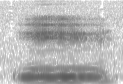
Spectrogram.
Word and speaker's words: 语: 词, 词, 语 is the sound of the vowel, yu in the third tone. 语语词语 means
